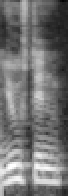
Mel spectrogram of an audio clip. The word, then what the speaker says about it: Houston: say Houston houon Houston you got to say the Hugh like humans humans in Houston with u Jackman anyway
